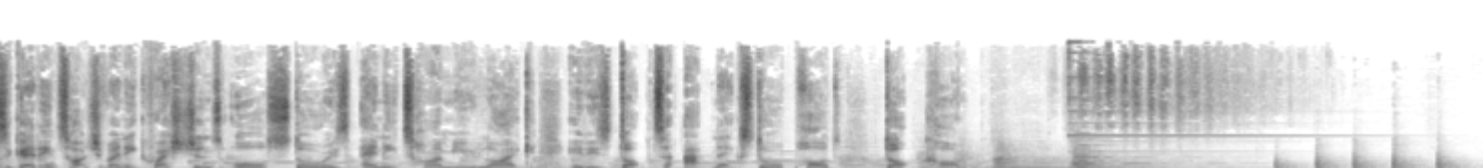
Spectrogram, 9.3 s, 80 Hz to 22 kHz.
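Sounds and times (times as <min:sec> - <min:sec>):
speech: 0:00.0 - 0:06.3
sustained ringing tone: 0:06.7 - 0:08.4
firm knocking on a door: 0:08.0 - 0:09.2.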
